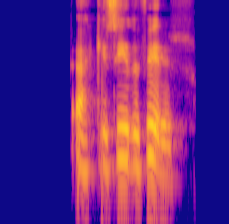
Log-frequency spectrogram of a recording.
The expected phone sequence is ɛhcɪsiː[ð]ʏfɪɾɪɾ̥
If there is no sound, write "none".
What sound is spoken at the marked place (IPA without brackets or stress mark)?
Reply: ð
